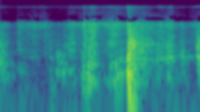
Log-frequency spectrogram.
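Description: Printed paper pages rustling and crinkling as they are leafed through: a few short rustles, the loudest a little after a second in.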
